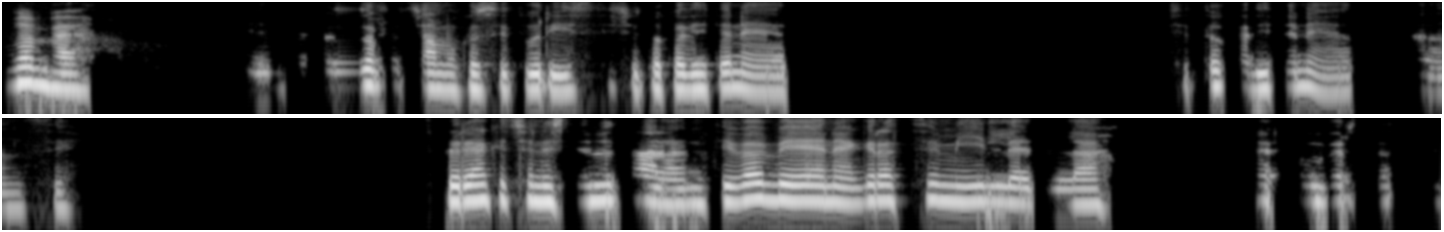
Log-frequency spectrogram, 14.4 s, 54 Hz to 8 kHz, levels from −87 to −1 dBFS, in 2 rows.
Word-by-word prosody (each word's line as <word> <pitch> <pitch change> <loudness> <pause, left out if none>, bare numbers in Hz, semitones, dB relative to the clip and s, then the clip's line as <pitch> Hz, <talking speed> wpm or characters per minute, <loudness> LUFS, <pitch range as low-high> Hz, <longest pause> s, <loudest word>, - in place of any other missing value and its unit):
Vabbè. 195 -5 +4 0.8
Niente, 340 - -17
cosa 185 +2 -1
facciamo 175 -4 -3
con 165 +2 -1
'sti 160 0 -6
turisti? 160 +1 -2
Ci - - -10
tocca 165 0 0
di 165 0 +2
tener 160 -4 -1 1.9
Ci - - -23
tocca 185 0 -5
di 165 0 +1
tener 175 -6 -6 0.4
anzi. 140 0 -14 1.9
Speriam 200 +1 +6
che 210 - -4
ce 200 - -2
ne 195 -1 +5
siano 200 +2 0
tanti, 180 -2 +1
va 215 +3 +6
bene 200 -3 +4
grazie 205 +2 -1
mille 195 -2 0
della 170 0 -3 0.7
della - - -10
conversazio 195 0 -11
185 Hz, 120 wpm, -20 LUFS, 165-200 Hz, 1.9 s, Speriam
